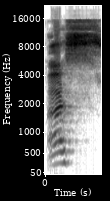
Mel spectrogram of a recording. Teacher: حمزہ زبر سواد اس، سواد کو موٹا کر کے پڑھیں گے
